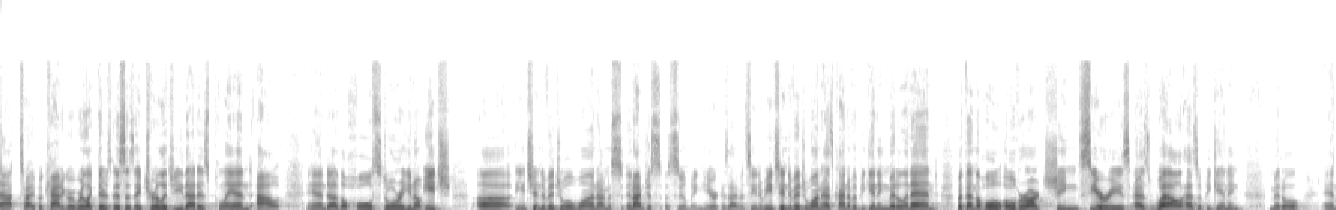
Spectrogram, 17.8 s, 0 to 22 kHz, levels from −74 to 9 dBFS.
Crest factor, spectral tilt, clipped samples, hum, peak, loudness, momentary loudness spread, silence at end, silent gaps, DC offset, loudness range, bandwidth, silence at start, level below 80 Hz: 20 dB; -4.5 dB/octave; under 0.1%; none; -8 dBFS; -27 LUFS; 14 LU; 0 s; none; under 0.1%; 5 LU; 16 kHz; 0 s; -80 dBFS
